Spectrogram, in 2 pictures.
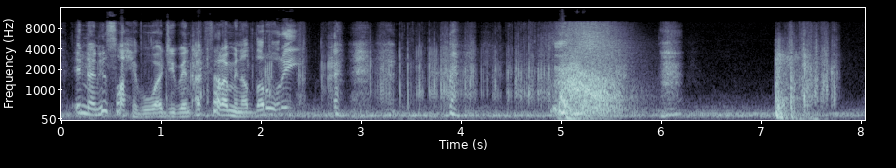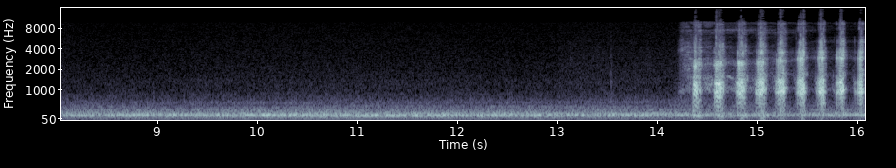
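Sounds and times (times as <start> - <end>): steady low rumble: 0.0 - 16.0.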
